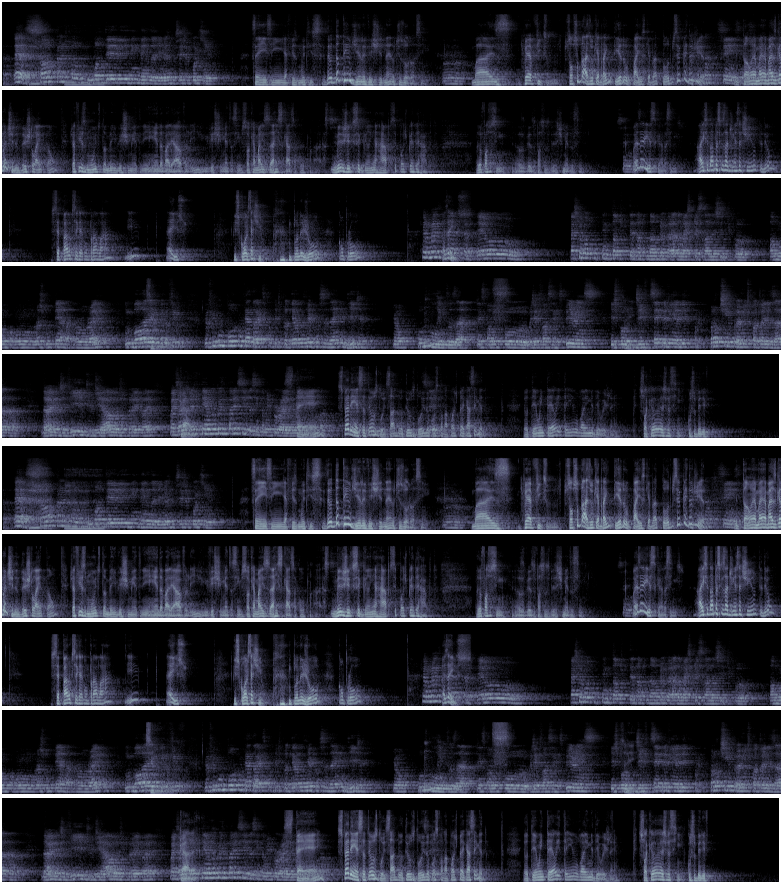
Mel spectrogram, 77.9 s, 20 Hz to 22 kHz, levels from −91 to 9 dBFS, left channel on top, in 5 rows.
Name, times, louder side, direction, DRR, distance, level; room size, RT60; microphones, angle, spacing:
voice 1, 0.2-4.2 8.8-9.2 13.7-14.1 14.4-15.1 22.1-22.4 28.0-28.2 37.0-37.4 39.6-41.5 42.5-46.0 46.5-48.8 49.2-50.3 50.8-54.0 54.6-54.8 55.0-58.5 58.9-62.6 63.1-65.3 65.7-68.8 70.8-71.0, left 1 dB, 20° left, 3.5 m, -36 dB
voice 2, 1.2-1.8 5.0-8.5 9.4-10.2 10.4-14.1 14.6-24.1 25.0-27.2 28.2-29.1 29.4-31.0 32.1-33.9 34.4-34.8 35.8-37.5 37.9-38.4 39.9-40.5 49.6-50.2 55.1-55.9 56.6-56.8 59.2-59.5 65.9-66.2 68.0-68.8 69.0-72.0 72.7-74.6 75.1-76.4, right 4 dB, 85° right, 0.5 m, -32 dB
16.0 x 6.7 x 8.4 m
head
